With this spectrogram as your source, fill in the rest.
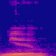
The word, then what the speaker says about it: mu: the weight of the object the symbol mu pronounced mu is called the coefficient of sliding friction a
